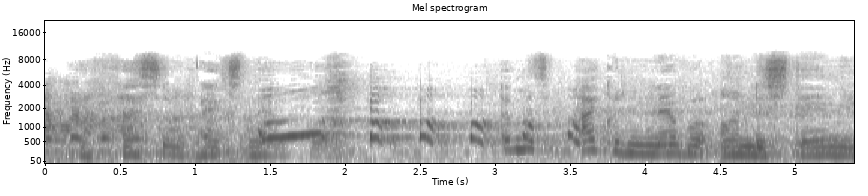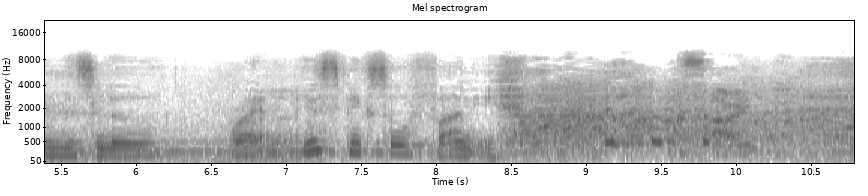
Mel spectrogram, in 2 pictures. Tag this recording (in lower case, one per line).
speech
